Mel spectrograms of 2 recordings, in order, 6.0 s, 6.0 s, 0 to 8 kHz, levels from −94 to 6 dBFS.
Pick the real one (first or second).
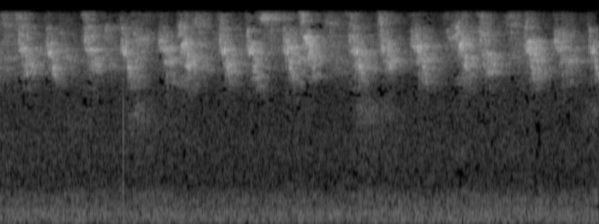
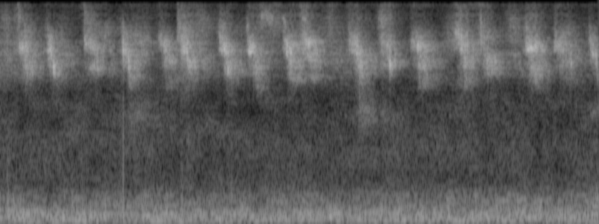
first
